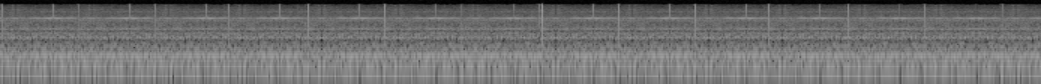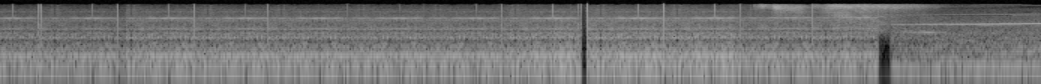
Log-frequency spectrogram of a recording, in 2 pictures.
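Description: A bus engine idles with a steady hum.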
